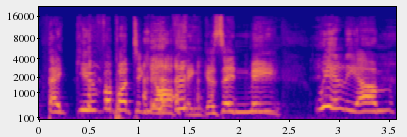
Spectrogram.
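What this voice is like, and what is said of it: Put-on British accent. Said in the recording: “Just with a British accent”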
